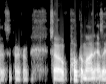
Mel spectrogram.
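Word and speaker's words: Pokémon: okay yeah pokemon um or some people say which all these people are of older generations pokeman which i don't know why they do it because there's not even an a in it that doesn't make any sense at all but some older people will say it that way pokeyman um so i usually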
